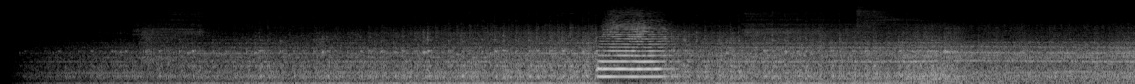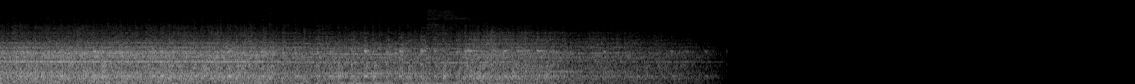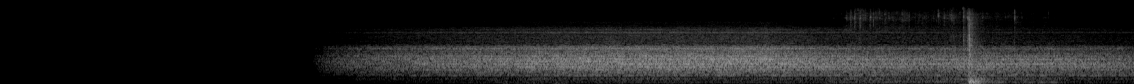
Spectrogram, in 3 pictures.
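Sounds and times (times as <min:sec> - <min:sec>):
train running with whine: 0:00.1 - 0:18.6, 0:25.8 - 0:34.0
train horn blast: 0:06.0 - 0:07.0.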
